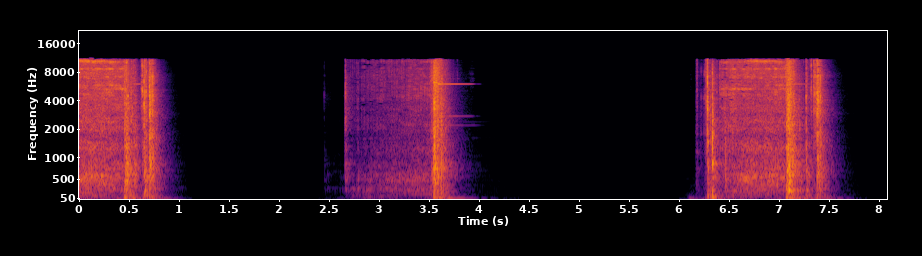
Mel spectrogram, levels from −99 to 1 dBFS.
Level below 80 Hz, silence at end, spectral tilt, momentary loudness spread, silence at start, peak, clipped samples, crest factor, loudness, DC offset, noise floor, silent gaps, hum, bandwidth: -52 dBFS; 0.55 s; 0.5 dB/octave; 22 LU; 0 s; 0 dBFS; under 0.1%; 26 dB; -21 LUFS; under 0.1%; -56 dBFS; 1.14-2.38 s, 4.40-6.01 s; none; 12 kHz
